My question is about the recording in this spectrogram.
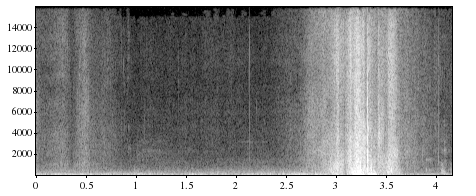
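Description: A golf iron swung through the ball from fairway turf: a short, sharp strike and swish about three seconds in.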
